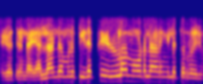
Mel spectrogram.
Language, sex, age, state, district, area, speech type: Malayalam, male, 60+, Kerala, Wayanad, rural, conversation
